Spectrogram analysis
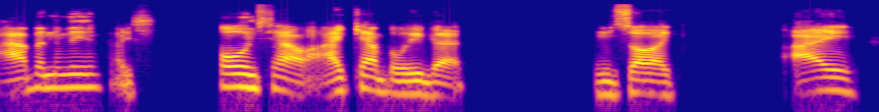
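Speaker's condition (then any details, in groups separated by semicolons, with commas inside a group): Traumatic brain injury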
